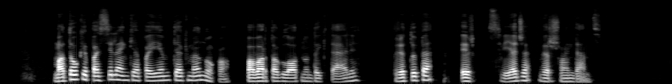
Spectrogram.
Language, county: Lithuanian, Vilnius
